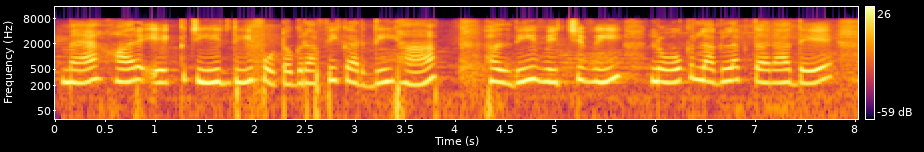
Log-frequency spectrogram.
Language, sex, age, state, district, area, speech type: Punjabi, female, 18-30, Punjab, Jalandhar, urban, spontaneous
